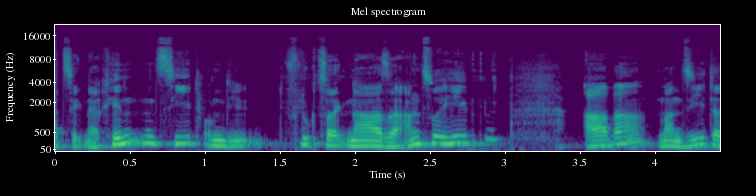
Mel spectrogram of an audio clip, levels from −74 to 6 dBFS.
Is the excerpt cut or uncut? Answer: uncut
